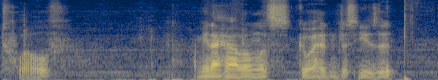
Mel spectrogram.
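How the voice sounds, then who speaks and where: A man with long, frequent pauses over music in the background. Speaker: gaming let's play host. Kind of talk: casual gameplay commentary.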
